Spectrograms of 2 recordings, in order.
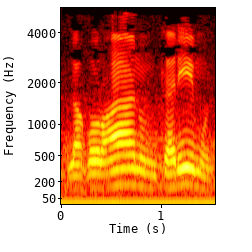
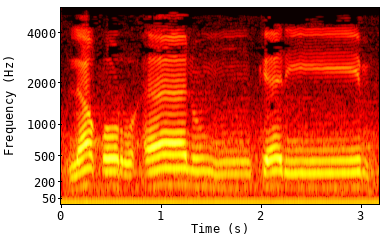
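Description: First: The last word ends with a vowel and n sound. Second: The last word ends on a silent m sound. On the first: The reading continues without stopping. "التنوين من المضموم والمكسور" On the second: The reader stops on this word. "في الوقف يحذف التنوين ويوقف بالسكون"

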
